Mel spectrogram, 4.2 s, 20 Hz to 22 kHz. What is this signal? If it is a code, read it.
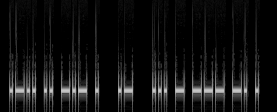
Morse code, heard as a keyed tone, about 28 wpm, 700 Hz. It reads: LIKE A STONE
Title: A Sound Of Thunder 28wpm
